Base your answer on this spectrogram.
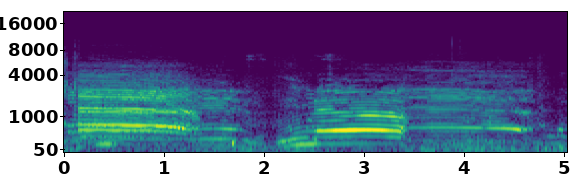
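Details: Jersey cattle at a wholesale market: three drawn-out moos, the first and second rising then held before falling, the last softer, with quiet market sounds behind.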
